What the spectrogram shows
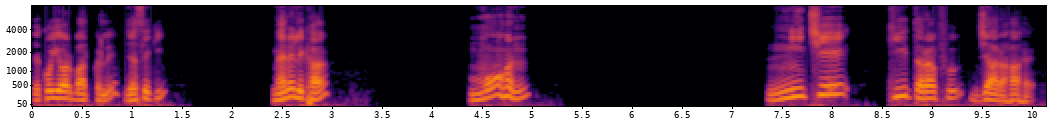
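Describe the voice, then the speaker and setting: A man's voice: a little high, warm tone, dry recording, studio quality. A man teaching Hindi grammar in an online class, asking students questions, answering them himself and repeating key words.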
